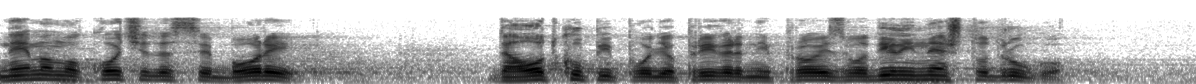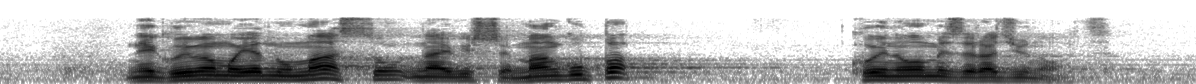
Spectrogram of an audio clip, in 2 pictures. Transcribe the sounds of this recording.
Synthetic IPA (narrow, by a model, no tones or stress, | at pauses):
ne̞ːmamo̞ko̞t͡ɕe̞d̪ase̞bo̞ɾi | d̪ao̞t̪kupipo̞ʎo̞pɾiʋɾe̞d̪nipɾo̞izʋo̞d̪ilineʃt̪o̞d̪ɾuɡo̞̰ | ne̞ɡo̞imamo̞jed̪numasunajʋiʃemaŋɡupa | kʰo̞jinaoome̞zaɾad͡ʑujuno̰ʋat̪sḁ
